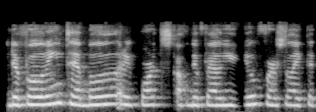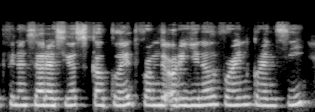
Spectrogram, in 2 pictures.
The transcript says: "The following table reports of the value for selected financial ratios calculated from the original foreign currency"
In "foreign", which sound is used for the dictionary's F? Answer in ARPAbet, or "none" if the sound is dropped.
F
